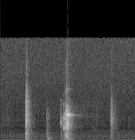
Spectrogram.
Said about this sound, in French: Elle va ouvrir une autre porte.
